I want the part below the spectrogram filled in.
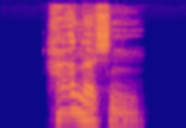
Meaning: dative plural of Harnisch
- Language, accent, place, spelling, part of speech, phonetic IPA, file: German, Germany, Berlin, Harnischen, noun, [ˈhaʁnɪʃn̩], De-Harnischen.ogg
